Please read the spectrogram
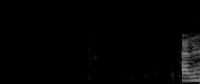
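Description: Near silence with a couple of faint gulps as a man drinks from a plastic water bottle close to a table microphone. A man's voice starts speaking near the end.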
